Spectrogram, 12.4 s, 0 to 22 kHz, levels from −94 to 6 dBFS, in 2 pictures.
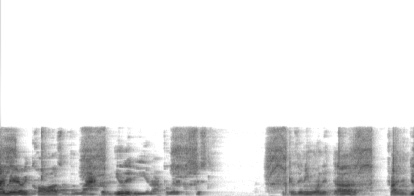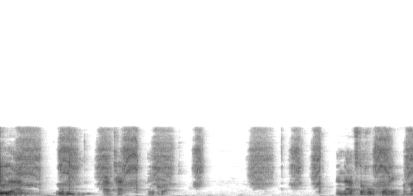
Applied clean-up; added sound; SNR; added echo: classical method WPE with log-MMSE.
